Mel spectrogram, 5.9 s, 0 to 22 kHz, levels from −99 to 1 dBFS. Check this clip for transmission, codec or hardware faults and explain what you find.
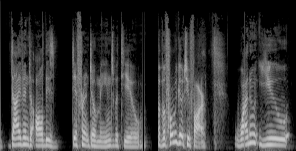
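The speech has a gap between stream segments, repeating every 2.0 s: a 3.7 ms hole at 0.83 s between "dive into all" and "these different domains with", 40 ms from 2.84 to 2.88 s after "these different domains with", and 12 ms at 4.88 s. Mismatched segment timestamps leave spaces that play as silence. The hard-edged silences at 2 s intervals slightly lengthen the speech instead of dropping any of it, which distinguishes them from packet-loss dropouts.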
